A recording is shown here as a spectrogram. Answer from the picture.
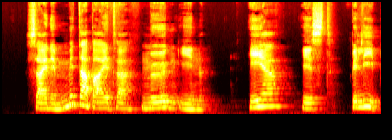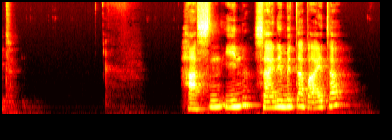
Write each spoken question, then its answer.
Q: Hassen ihn seine Mitarbeiter?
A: Nein, nein, seine Mitarbeiter hassen ihn nicht.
